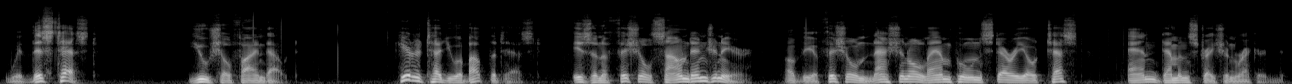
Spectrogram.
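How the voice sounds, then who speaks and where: Deep-voiced male announcer, expressive, mock-serious, dry studio. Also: unhurried, vocal fry, no echo. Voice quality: mock-authoritative. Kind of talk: scripted narration.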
